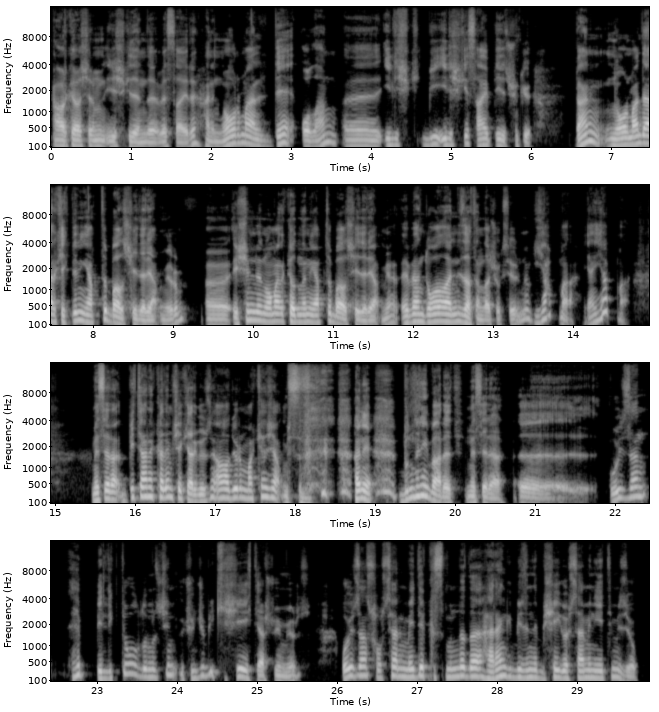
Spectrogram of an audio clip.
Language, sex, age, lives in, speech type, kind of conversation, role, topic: Turkish, male, 25-29, Germany, conversation, unstructured, none, Sosyal medyada gerçek benliğini gösterebiliyor musun?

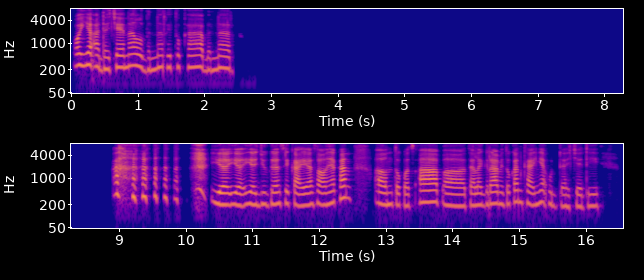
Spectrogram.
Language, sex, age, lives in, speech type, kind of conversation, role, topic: Indonesian, female, 30-34, Indonesia, conversation, podcast, host, Bagaimana media sosial memengaruhi rasa keterhubungan kita dengan orang lain?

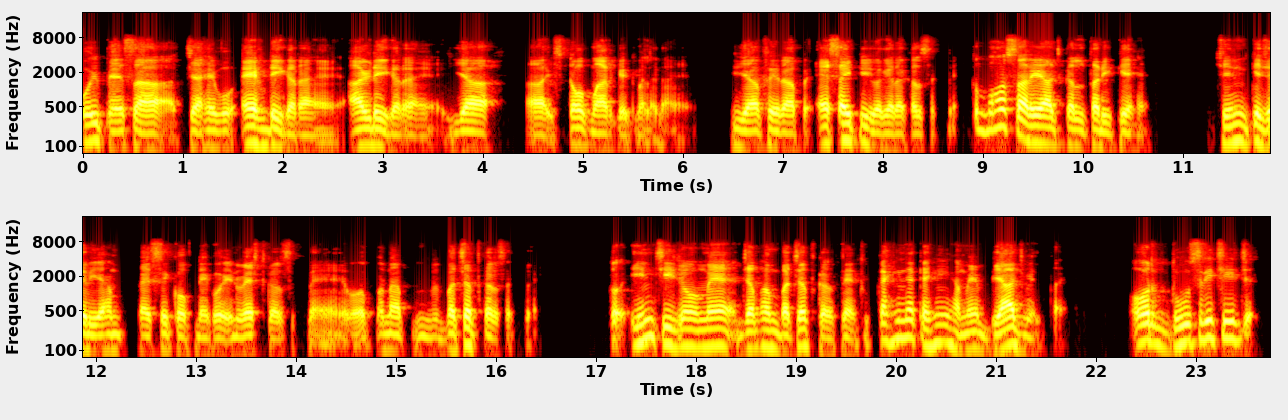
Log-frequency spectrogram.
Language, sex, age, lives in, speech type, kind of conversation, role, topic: Hindi, male, 55-59, India, conversation, unstructured, none, पैसे की बचत करने से आपकी ज़िंदगी में क्या बदलाव आया?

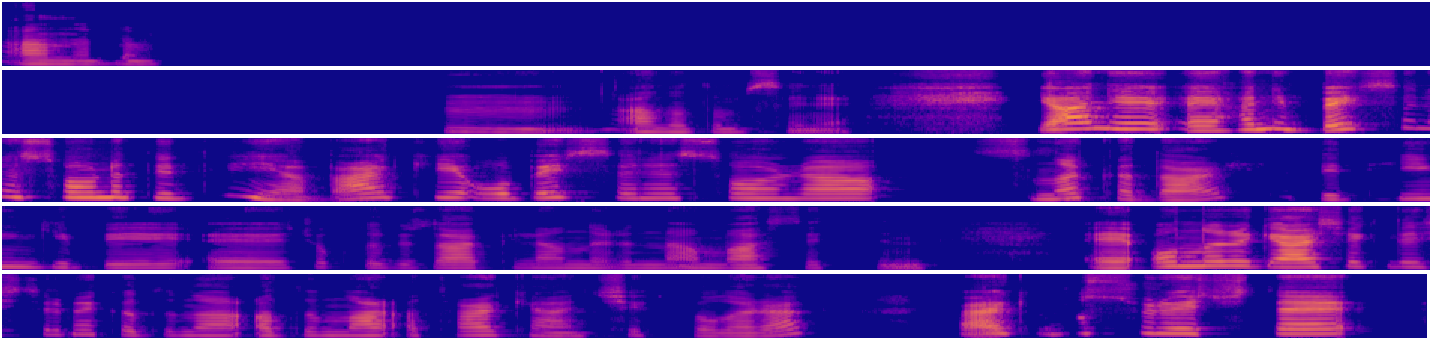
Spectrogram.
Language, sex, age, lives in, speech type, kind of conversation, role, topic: Turkish, female, 40-44, Germany, conversation, advice, advisor, Evlilik ve çocuk gibi büyük yaşam hedeflerinde anlaşmazlıklarla nasıl başa çıkılır?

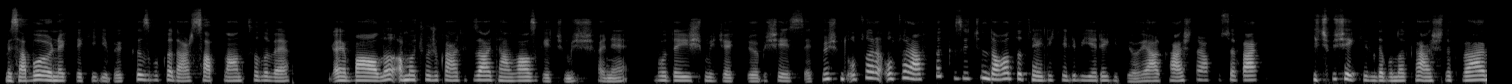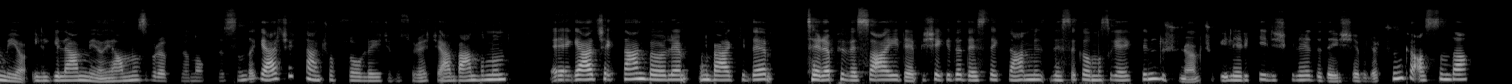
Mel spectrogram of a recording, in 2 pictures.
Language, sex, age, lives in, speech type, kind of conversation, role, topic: Turkish, female, 40-44, Netherlands, conversation, unstructured, none, Ayrılık korkusu bazen bir ilişkiyi nasıl etkiler?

